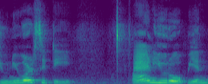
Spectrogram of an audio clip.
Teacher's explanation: The words university and European begin with vowels U and E, but both these words are pronounced with the U sound, which is a consonant sound.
